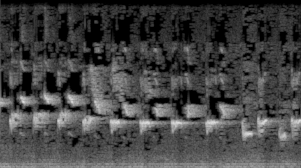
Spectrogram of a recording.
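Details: Wambi mini singing nonstop: a fast string of high, bright whistled notes, each slurring down, repeated a little over twice per second, over a faint constant hum.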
